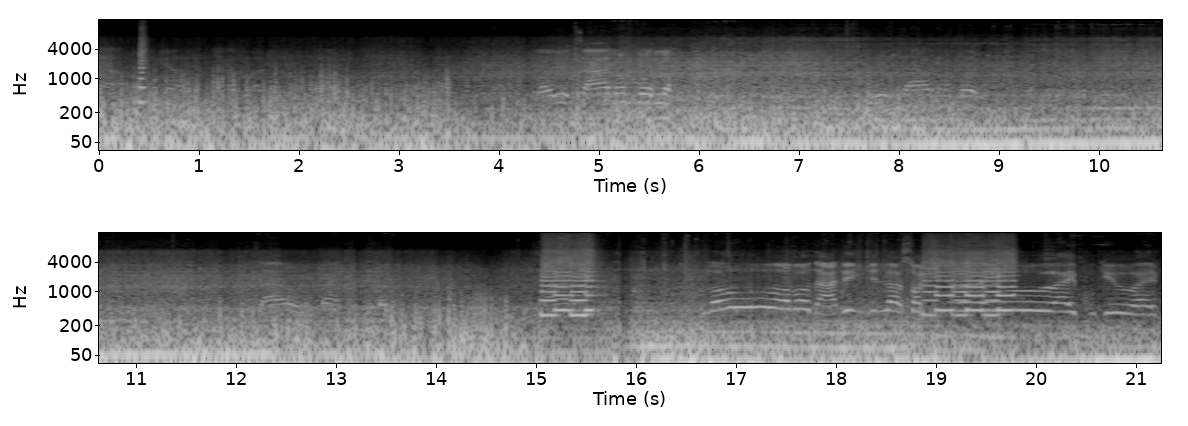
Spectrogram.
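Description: A vehicle's engine and road rumble heard from inside the cabin, running steadily in slow traffic. A vehicle horn sounds about fifteen seconds in and again, with a warbling tone, near the end.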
